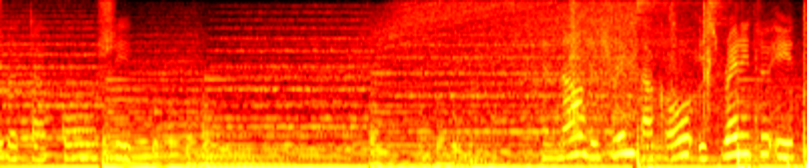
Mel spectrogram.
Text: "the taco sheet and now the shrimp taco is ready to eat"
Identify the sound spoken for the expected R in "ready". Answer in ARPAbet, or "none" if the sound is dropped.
R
